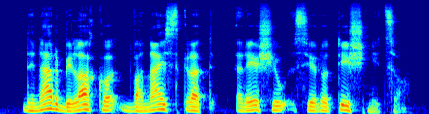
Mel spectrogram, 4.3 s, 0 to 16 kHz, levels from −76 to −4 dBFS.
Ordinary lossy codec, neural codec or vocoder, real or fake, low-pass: none; none; real; 14.4 kHz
